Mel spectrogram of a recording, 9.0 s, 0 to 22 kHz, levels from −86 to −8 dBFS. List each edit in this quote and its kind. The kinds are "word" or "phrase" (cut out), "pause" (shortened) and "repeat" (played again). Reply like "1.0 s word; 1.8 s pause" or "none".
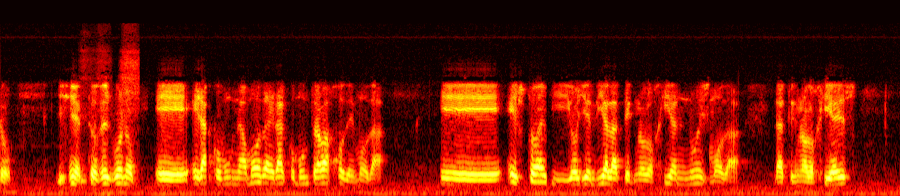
1.4 s word; 5.5 s word; 7.1 s word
